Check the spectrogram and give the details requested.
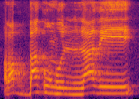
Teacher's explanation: ربکم الذی، لال بغیر سیدھی کے ساتھ پڑھا جائے گا، اس کا مخرج ہے زبان کا سرا اوپر والے دانتوں کے اندرونی کنارے سے لگے تو زال پڑھا جاتا ہے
